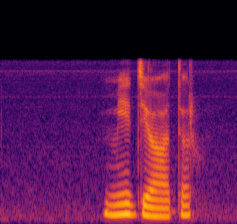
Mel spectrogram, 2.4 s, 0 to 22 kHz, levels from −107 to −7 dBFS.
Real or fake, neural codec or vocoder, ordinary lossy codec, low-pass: real; none; none; 7.2 kHz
